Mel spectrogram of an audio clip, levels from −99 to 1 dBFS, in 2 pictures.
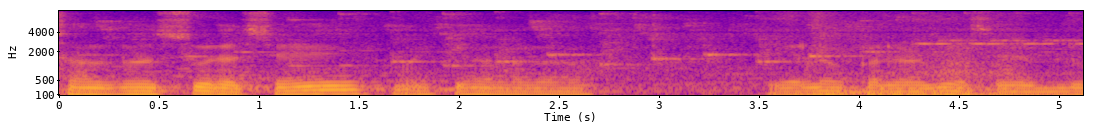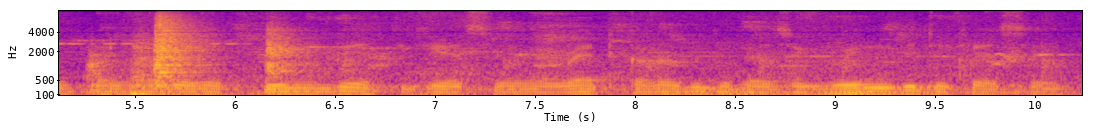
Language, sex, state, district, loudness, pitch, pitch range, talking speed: Nagamese, male, Nagaland, Dimapur, -23 LUFS, 85 Hz, 80-95 Hz, 110 wpm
